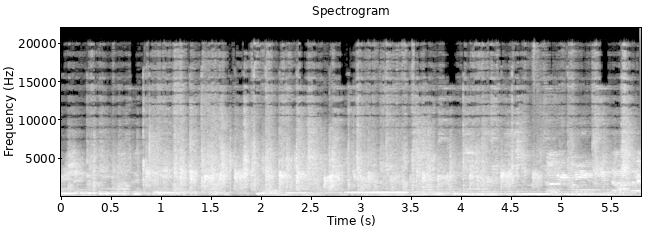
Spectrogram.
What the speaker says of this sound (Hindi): तो आइए ताली बजाकर परमेश्वर की महिमा करते हैं।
